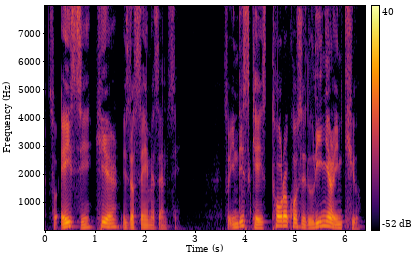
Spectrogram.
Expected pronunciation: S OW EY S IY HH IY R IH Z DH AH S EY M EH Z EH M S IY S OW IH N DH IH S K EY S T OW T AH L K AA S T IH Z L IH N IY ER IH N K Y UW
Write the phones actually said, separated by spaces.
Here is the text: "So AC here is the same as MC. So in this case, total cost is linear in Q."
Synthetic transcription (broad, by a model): S OW EY S IY HH IY R IH Z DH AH S EY M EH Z EH M S IY S OW IH N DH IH S K EY S T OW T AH K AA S IH Z L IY N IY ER IH N K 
